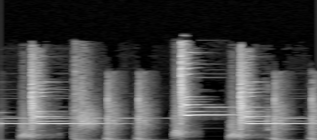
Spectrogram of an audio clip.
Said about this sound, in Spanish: Es el sonido de las armas chocar lo que me saca del trance.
